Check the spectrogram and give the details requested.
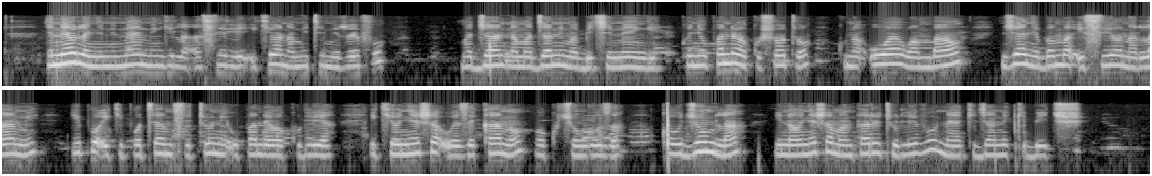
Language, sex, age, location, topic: Swahili, female, 25-35, Mombasa, agriculture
